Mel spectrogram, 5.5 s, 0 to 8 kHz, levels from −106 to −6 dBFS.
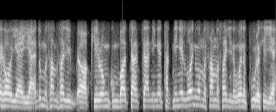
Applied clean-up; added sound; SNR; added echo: none; none; none; none.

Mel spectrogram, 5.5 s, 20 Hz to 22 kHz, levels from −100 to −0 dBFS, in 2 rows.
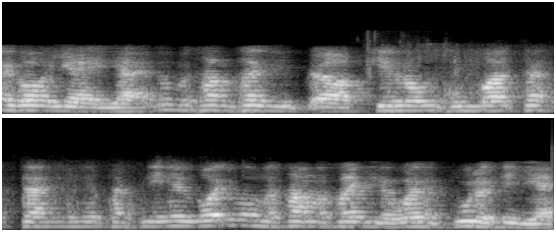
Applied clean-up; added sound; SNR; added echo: neural mask model DeepFilterNet 3.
